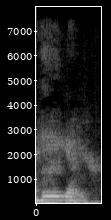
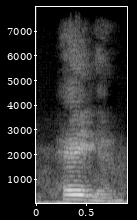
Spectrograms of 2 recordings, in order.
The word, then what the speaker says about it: Higgins: Actually, I was a member of the NAACP, and I remember Ann now when I say Ann Higgins, We didn't pronounce it Ann Hegan. We pronounce it Hagen.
